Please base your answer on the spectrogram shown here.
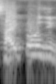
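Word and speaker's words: psychology: তাহলে সাইকোলজি বানানটা আমরা দেখতে পাচ্ছি এখানে পি সাইলেন্ট।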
